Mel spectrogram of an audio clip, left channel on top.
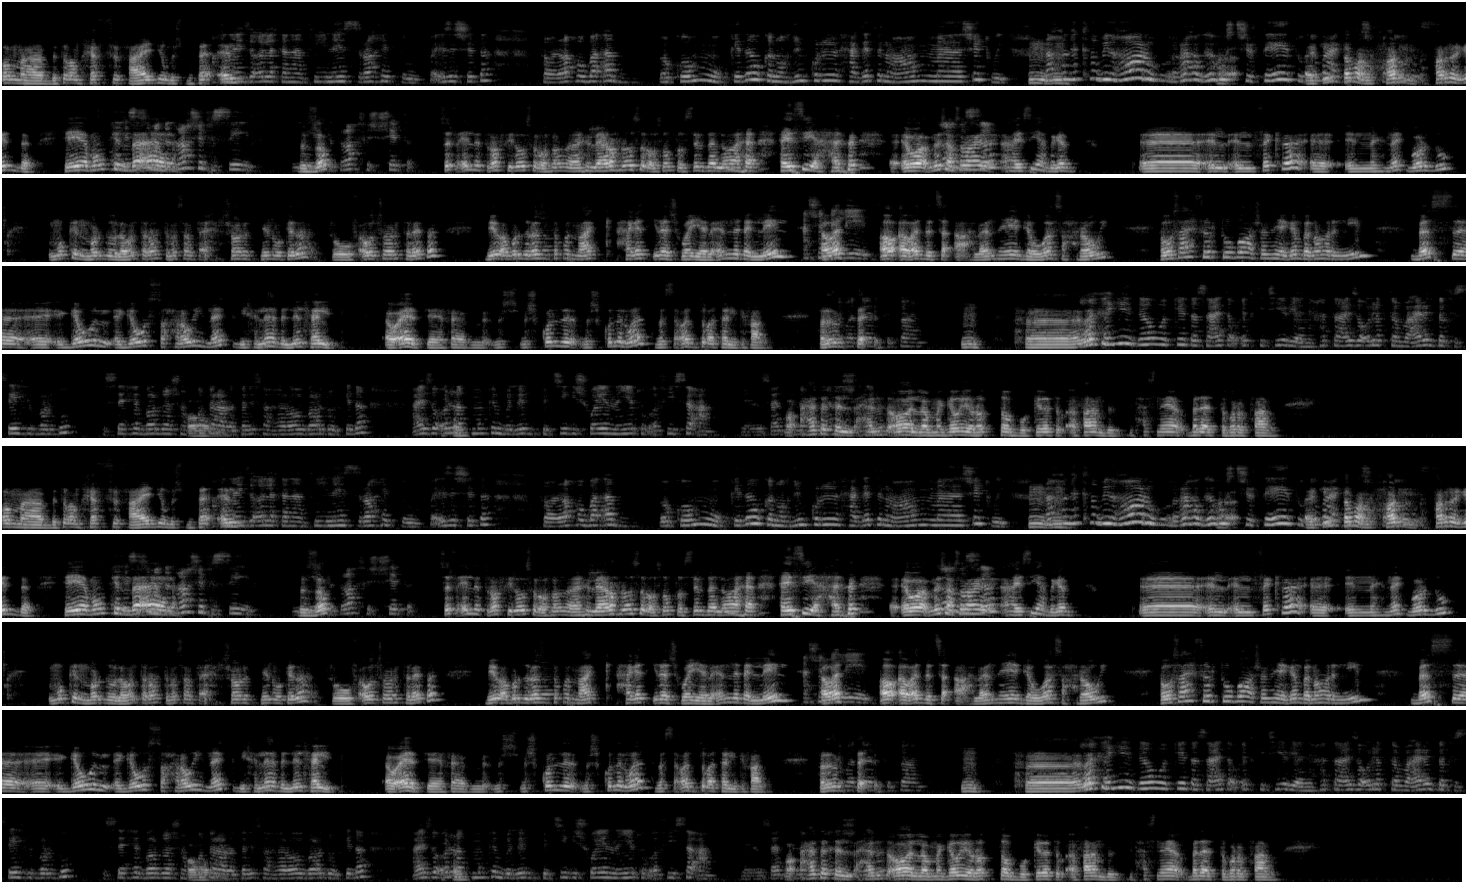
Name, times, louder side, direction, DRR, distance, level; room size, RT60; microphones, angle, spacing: voice 1, 0.0-2.4 10.3-10.6 12.2-12.3 13.0-14.9 15.3-16.4 17.6-17.9 19.1-25.3 26.0-29.1 29.7-33.6 34.1-37.1 37.5-37.7 38.1-40.3 40.9-42.9 43.4-47.3 47.8-52.6 53.5-53.7 54.0-54.8 60.4-60.6 66.4-71.6, equal, 15° right, 0.7 m, -26 dB
voice 2, 2.1-6.3 6.6-14.2 15.7-17.2 17.5-18.8 21.6-22.0 24.0-24.6 34.6-34.8 37.3-37.9 52.3-53.1 54.7-59.3 59.6-65.7 65.9-67.7, right 1 dB, 15° left, 0.9 m, -37 dB
2.7 x 2.4 x 2.5 m
head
